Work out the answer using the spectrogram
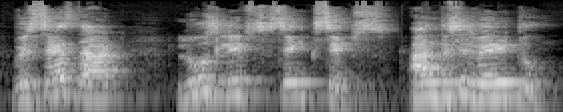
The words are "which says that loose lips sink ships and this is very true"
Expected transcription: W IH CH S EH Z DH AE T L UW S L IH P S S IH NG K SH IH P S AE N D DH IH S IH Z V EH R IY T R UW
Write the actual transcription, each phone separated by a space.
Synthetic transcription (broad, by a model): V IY S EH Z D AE T L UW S L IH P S S IH NG K S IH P S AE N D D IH S IH Z V EH R IY T R UW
